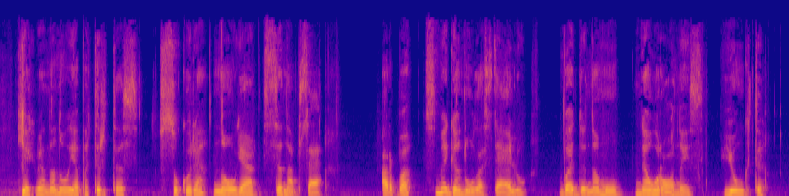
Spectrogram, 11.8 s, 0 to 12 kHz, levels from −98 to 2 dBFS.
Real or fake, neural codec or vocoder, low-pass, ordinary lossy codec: real; none; 10.8 kHz; MP3, 64 kbps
